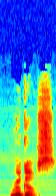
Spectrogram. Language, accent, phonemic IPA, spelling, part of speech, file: English, US, /ˌɹuːˈɡoʊs/, rugose, adjective, En-us-rugose.ogg
- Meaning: 1. Having rugae or wrinkles, creases, ridges, or corrugation 2. Rugged, rough, unrefined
